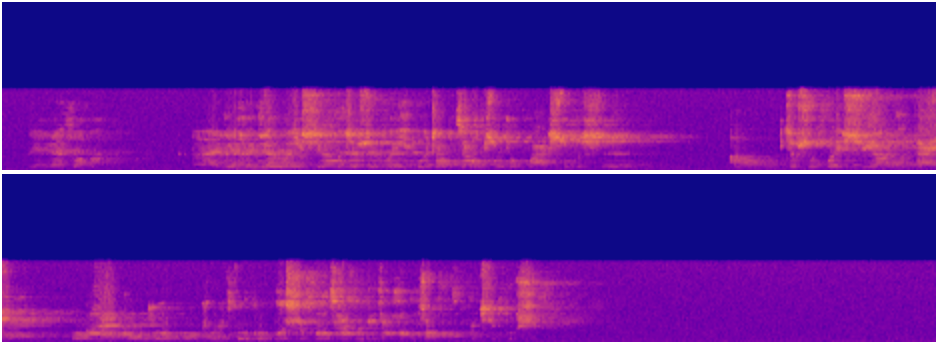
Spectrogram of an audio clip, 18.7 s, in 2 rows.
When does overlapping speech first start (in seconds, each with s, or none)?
2.2 s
